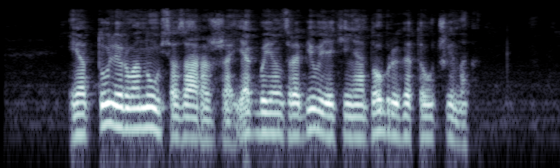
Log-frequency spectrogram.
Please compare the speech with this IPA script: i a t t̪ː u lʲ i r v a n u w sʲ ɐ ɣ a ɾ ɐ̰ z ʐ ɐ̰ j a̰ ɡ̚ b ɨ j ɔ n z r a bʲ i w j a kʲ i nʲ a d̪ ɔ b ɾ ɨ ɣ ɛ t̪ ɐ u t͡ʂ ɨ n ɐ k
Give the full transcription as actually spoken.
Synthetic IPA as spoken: i a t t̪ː u lʲ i r v a n u w sʲ ɐ z a ɾ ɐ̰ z ʐ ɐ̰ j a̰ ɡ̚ b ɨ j ɔ n z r a bʲ i w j a kʲ i nʲ a d̪ ɔ b ɾ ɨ ɣ ɛ t̪ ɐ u t͡ʂ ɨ n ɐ k

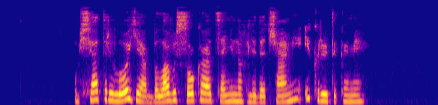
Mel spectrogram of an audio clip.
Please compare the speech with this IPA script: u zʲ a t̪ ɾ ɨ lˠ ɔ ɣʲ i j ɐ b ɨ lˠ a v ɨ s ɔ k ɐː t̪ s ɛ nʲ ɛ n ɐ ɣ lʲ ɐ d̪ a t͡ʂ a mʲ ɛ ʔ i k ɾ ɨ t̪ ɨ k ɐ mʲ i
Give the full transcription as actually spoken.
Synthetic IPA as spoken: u sʲ a t̪ ɾ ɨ lˠ ɔ ɣʲ i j ɐ b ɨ lˠ a v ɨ s ɔ k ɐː t̪ s ɛ nʲ ɛ n ɐ ɣ lʲ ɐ d̪ a t͡ʂ a mʲ i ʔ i k ɾ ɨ t̪ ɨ k ɐ mʲ i

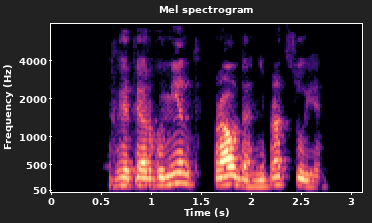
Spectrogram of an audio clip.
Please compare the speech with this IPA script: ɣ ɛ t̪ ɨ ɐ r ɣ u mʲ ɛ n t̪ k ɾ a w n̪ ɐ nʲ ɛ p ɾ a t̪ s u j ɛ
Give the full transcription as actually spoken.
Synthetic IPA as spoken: ɣ ɛ t̪ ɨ ɐ r ɣ u mʲ ɛ n t̪ p ɾ a w d̪ ɐ nʲ ɛ p ɾ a t̪ s u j ɛ

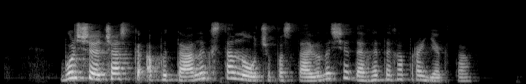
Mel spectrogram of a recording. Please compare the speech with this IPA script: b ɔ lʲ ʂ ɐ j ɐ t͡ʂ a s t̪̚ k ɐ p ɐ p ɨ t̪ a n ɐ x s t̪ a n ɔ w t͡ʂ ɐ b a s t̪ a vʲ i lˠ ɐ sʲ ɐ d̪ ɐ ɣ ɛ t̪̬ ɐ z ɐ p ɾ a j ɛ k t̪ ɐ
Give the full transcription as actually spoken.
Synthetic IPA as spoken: b ɔ lʲ ʂ ɐ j ɐ t͡ʂ a s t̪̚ k ɐ ʔ ɐ p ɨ t̪ a n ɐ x s t̪ a n ɔ w t͡ʂ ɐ p a s t̪ a vʲ i lˠ ɐ sʲ ɐ d̪ ɐ ɣ ɛ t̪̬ ɐ ɣ ɐ p ɾ a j ɛ k t̪ ɐ

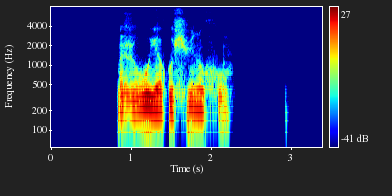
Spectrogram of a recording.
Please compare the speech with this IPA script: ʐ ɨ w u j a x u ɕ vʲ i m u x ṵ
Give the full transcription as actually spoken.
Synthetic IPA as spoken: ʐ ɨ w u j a k u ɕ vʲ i n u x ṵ

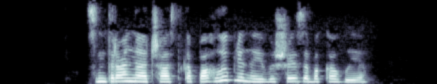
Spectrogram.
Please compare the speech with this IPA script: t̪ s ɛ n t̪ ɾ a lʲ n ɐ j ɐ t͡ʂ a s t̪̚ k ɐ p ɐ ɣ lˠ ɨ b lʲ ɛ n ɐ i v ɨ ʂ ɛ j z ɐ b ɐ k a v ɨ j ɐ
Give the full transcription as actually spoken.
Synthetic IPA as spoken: t̪ s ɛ n t̪ ɾ a lʲ n ɐ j ɐ t͡ʂ a s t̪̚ k ɐ p a ɣ lˠ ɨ b lʲ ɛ n ɐ i v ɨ ʂ ɛ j z ɐ b ɐ k a v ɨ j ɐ

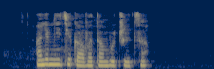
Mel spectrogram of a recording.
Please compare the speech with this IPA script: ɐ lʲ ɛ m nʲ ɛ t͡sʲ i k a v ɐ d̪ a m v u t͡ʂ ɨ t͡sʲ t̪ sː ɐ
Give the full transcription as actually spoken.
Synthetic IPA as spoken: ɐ lʲ ɛ m nʲ ɛ t͡sʲ i k a v ɐ t̪ a m v u t͡ʂ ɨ t̪ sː ɐ

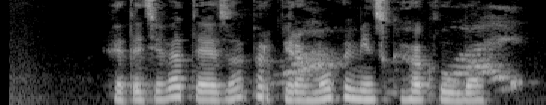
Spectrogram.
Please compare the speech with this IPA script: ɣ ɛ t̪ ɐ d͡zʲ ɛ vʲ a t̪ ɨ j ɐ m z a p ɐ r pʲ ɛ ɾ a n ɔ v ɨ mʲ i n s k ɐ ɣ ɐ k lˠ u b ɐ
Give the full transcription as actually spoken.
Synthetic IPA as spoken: ɣ ɛ t̪ ɐ d͡zʲ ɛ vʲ a t̪ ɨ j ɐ z a p ɐ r pʲ ɛ ɾ a m ɔ ɣ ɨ mʲ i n s k ɐ ɣ ɐ k lˠ u b ɐ

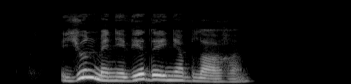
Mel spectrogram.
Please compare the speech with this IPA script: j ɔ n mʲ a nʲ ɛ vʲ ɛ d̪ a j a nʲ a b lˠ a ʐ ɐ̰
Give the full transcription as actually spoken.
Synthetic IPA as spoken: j ɔ n mʲ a nʲ ɛ vʲ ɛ d̪ ɐ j ɛ nʲ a b lˠ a ɣ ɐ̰

